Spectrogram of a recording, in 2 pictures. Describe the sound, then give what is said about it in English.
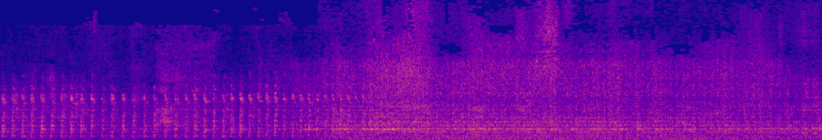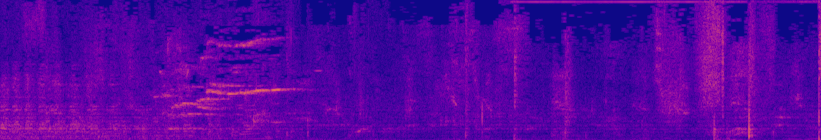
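A bus pulls up with a steady engine rumble that settles into a low idle, broken midway by a few short, high brake squeals and some faint clanks near the end. “I stood next to an evil-looking fellow and was greatly relieved to see the bus arriving a few minutes early.”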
